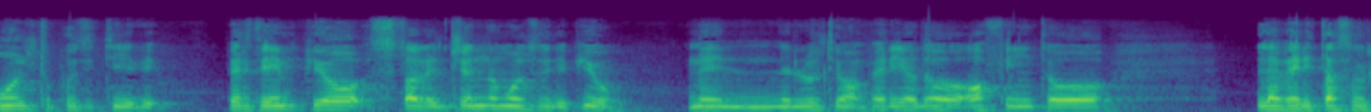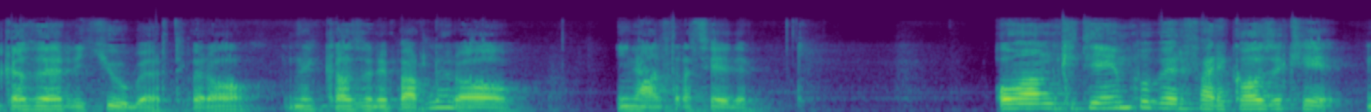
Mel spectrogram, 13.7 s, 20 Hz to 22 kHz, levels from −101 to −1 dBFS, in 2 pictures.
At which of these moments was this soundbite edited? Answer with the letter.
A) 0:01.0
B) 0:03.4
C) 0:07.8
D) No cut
C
